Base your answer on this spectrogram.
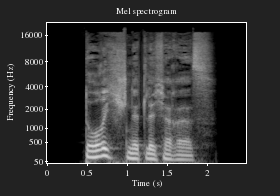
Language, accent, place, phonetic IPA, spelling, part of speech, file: German, Germany, Berlin, [ˈdʊʁçˌʃnɪtlɪçəʁəs], durchschnittlicheres, adjective, De-durchschnittlicheres.ogg
- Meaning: strong/mixed nominative/accusative neuter singular comparative degree of durchschnittlich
